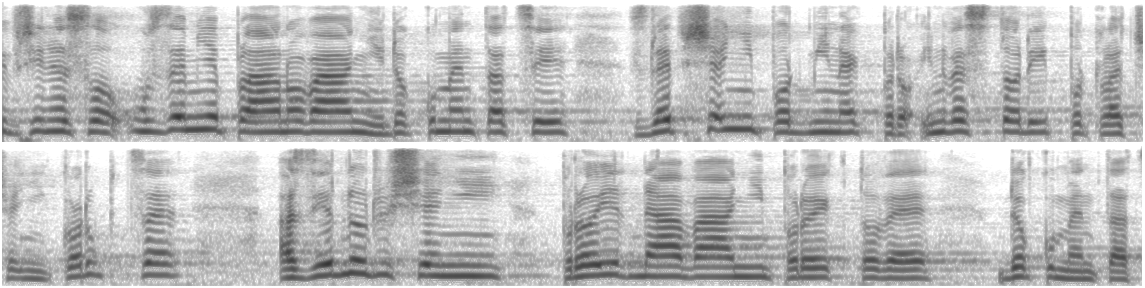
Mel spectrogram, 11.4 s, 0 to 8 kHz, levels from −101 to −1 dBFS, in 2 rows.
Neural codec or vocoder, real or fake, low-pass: none; real; 7.2 kHz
